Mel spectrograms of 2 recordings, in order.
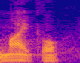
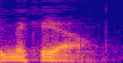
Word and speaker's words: Mikael: Mikael, called Michael in English. They mispronounce it, call him Michael. Mikael. If you know anybody named Mike or Michael, comes from the Hebrew word, actually, Mikael.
